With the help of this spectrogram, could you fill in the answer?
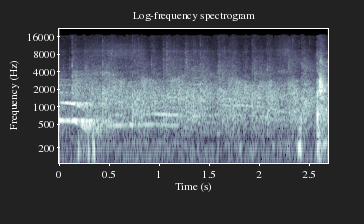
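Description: An audience claps in a steady, dense burst of applause lasting a few seconds, a broad crackling wash of hand claps with a brief whistle-like tone near the start, welcoming the speaker's son to the stage.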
